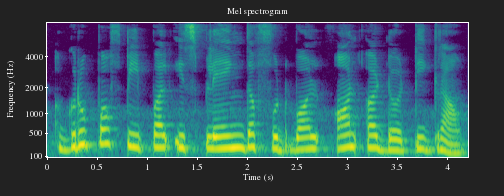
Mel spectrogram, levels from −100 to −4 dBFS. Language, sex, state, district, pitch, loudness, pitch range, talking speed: English, female, Gujarat, Valsad, 220 Hz, -15 LUFS, 205-235 Hz, 170 wpm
